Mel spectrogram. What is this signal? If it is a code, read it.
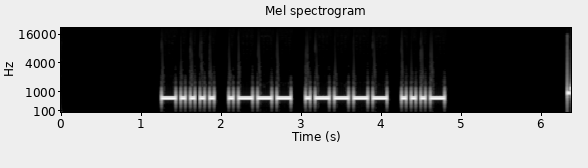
Morse code, heard as a keyed tone, about 20 wpm, 700 Hz. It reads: 6J1V
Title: Four Challenging Letter-Number Combinations 20wpm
